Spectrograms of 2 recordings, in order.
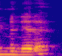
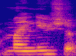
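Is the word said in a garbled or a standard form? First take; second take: garbled; standard. First: The word is said in a garbled form. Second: The word is said in its standard form. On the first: The speaker calls it wrong. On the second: The speaker calls it right.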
